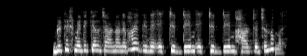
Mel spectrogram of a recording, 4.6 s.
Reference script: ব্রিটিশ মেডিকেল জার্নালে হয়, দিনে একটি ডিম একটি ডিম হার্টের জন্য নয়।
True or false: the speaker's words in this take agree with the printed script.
true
